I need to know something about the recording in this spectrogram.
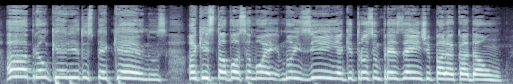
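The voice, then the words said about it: Shouted line in a hoarse voice. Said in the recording (Portuguese): “gritando ... pela voz rouca”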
